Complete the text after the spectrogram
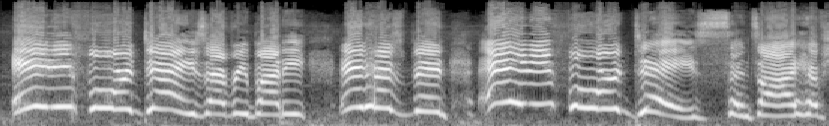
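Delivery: excited announcement. Real, not acted. Announcing days without shower.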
